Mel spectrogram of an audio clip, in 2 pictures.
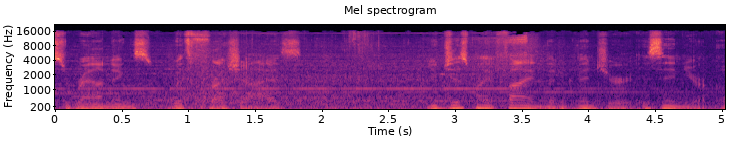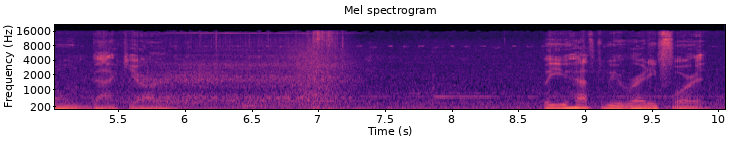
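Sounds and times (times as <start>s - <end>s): rush of noise: 0.0s - 8.7s
low steady rumble: 0.0s - 10.0s.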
